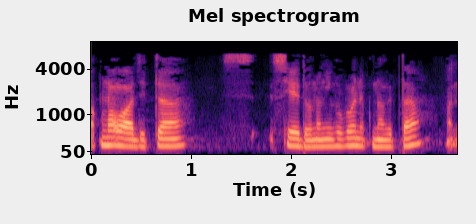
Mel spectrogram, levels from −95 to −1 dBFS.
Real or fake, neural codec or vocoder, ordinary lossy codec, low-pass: fake; codec, 16 kHz, 2 kbps, X-Codec, HuBERT features, trained on balanced general audio; MP3, 24 kbps; 7.2 kHz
